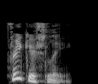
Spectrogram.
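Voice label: "freakishly", British English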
